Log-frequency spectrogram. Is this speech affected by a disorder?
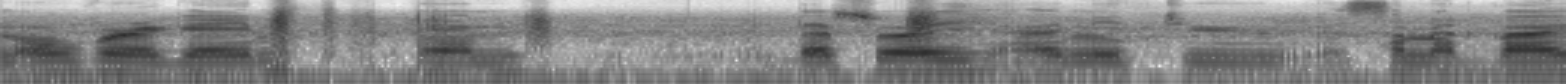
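No.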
